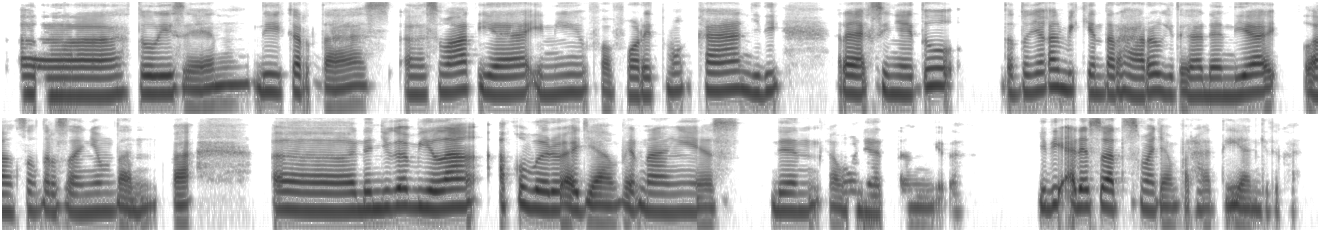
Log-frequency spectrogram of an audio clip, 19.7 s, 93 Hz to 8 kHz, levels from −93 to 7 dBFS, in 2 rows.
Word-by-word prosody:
eee, 200 0 +2
tulisin 215 - +1
di 230 -2 0
kertas, 145 - -3
eee, 210 0 -2
"Semangat 235 +2 +1
ya, 210 -2 +2
ini 225 0 -3
favoritmu 205 0 -4
kan." 245 +1 +2
Jadi 230 +5 -2 0.5
reaksinya 215 0 +2
itu, 280 +6 +1 0.4
tentunya 225 +3 -2
kan 275 0 +4
bikin 235 -3 -3
terharu 215 +1 +1
gitu 210 - -4
ya, 200 - +2
dan 200 0 +1
dia 220 +2 +4 0.3
langsung 200 +1 -1
tersenyum, 200 -1 -2
tanpa, 205 - -2 0.6
eee, 205 -1 +2
dan 215 0 +4
juga 240 +2 +4
bilang, 230 +1 +6 0.2
"Aku 260 -2 0
baru 215 -2 +5
aja 130 -12 +3
hampir 130 - -1
nangis, 200 - -3 0.2
dan 205 +2 -2
kamu 210 - -5
dateng." 180 -11 -8 0.2
Gitu. - - -15 0.6
Jadi 235 +1 0
ada 235 +1 +5
suatu 230 -2 +3
semacam 215 - -3
perhatian 225 +2 -4
gitu, 210 - -16
Kak. - - -26
215 Hz, 135 wpm, -23 LUFS, 200-230 Hz, 0.6 s, bilang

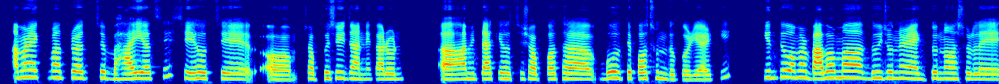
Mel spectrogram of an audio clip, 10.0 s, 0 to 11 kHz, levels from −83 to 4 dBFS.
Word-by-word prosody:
আমার 275 +3 +3
১ 275 - -27
মাত্র 260 0 -2
হচ্ছে 240 +1 -5 0.2
ভাই 210 +2 +4
আছে 230 +6 -13 0.2
সে 240 - -2
হচ্ছে 230 0 -1 0.5
অ - - +3 0.3
সবকিছুই 235 +3 -2
জানে। 205 -1 -1
কারণ, 205 0 0 0.5
আ - - +9 0.2
আমি 210 +1 -1
তাকে 215 +2 +2
হচ্ছে 215 0 -8
সব 210 - +2
কথা 215 +1 +1 0.4
বলতে 245 -1 +3
পছন্দ 230 -2 -2
করি 180 0 -3
আরকি। 215 +11 -8 0.4
কিন্তু 260 +1 -6
আমার 260 0 -1
বাবা-মা 255 +3 +5 0.2
২ 245 0 -1
জনের 240 -1 -1
১ 210 - -8
জনও 225 -1 -1
আসলে 205 -1 -4
230 Hz, 180 wpm, -22 LUFS, 210-245 Hz, 0.5 s, আ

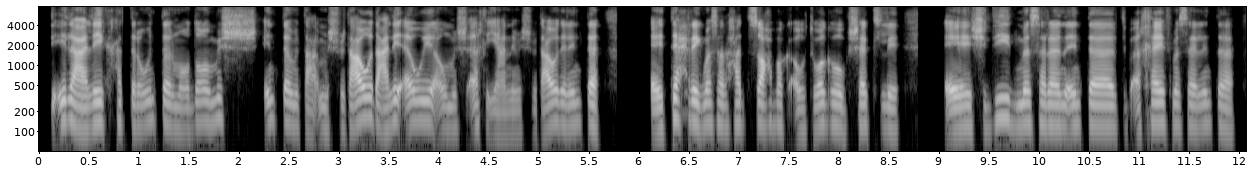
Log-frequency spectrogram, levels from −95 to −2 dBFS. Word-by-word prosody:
تقيل 150 +1 -2
عليك 130 +3 +6
حتّى 140 -2 -8
لو 130 +3 -7
أنت 150 - -16
الموضوع 130 +3 -4
مش 160 +3 +2
أنت 145 0 -5
مت 125 -4 -4
مش 115 +1 -5
متعوّد 165 +7 +3
عليه 115 - +3
أوي 145 0 -1
أو - - -5
مش 120 0 -4
أخ - - -4
يعني 100 0 -4
مش 105 +1 -8
متعوّد 135 +6 -1
اللي 130 0 -2
أنت 135 -2 0 0.6
آآ 110 - +3
تحرج 145 -4 +4
مثلًا 140 -2 -3
حد 135 - -3
صاحبك 135 -1 +1
أو 110 - -6
تواجهه 130 +2 -4
بشكل 120 -1 0 0.5
آآ 120 +3 +3
شديد 130 +5 +2
مثلًا 135 -1 +2
أنت 130 0 +1
بتبقى 120 - -7
خايف 140 -1 +3
مثلًا 130 -1 -1
اللي 125 +2 -6
أنت 125 -4 -5
130 Hz, 190 wpm, -26 LUFS, 120-140 Hz, 0.6 s, عليك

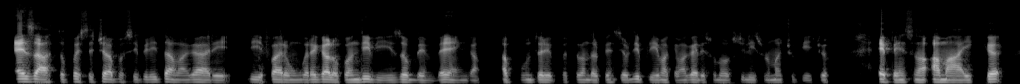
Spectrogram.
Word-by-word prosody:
esatto, 115 -3 +8
poi 130 +1 -3
se 115 - -12
c'è - - -1
la 115 - +2
possibilità 115 +1 -5
magari 105 -1 -3
di 115 -2 -7
fare 110 -2 0
un 105 +1 -8
regalo 115 -1 +3
condiviso 110 -1 -2
ben 100 -3 -8
venga, 100 -3 -1 0.2
appunto 110 0 -4
ripe 105 - -5
tornando 105 -1 -7
al - - -9
pensiero 105 +1 -8
di 125 -1 -3
prima 105 -3 -6
che - - -15
magari 105 +2 -3
sono 100 -1 -11
sul 110 - -18
lì 105 - -10
sul 100 - -17
Maciu 105 +1 -12
Picchu 100 -1 -14 0.5
e - - +8
pensano 105 +1 -2
a - - +6
Mike 100 +4 +2
110 Hz, 195 wpm, -27 LUFS, 105-115 Hz, 0.5 s, esatto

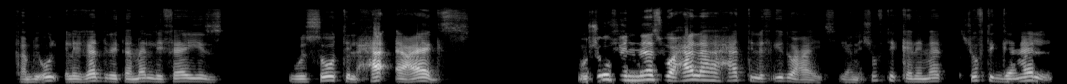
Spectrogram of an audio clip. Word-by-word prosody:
كان - - -8
بيقول 355 -2 -1
الغدر 145 +4 -1
تملّي 135 +1 -4
فايز 140 -3 -4 0.6
وصوت 130 +10 0
الحق - - +4
عاجز. - - +2 1.1
وشوف 215 -1 +1
الناس 205 +2 +3
وحالها، 195 0 +4
حتى 190 +2 -5
اللي 145 -2 -4
في 140 - -21
إيده 160 -2 -3
عايز. 110 -6 -8
يعني 115 -3 -14
شُفت 195 +1 -15
الكلمات، 140 -3 -6
شُفت 185 +2 -7
الجمال، 145 +6 -1
155 Hz, 120 wpm, -22 LUFS, 130-190 Hz, 1.1 s, الحق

